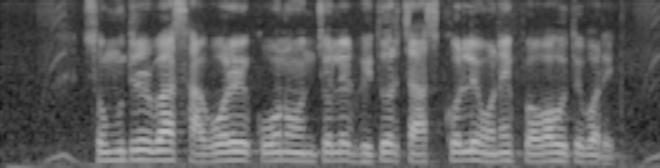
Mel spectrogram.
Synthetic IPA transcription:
ʃomud̪ɾeɾbaʃaɡoɾeɾkonɔnt͡ɕoleɾbʱit̪oɾt͡ɕat͡ɕkolːeɔnek̚pɾɔbʱaɦot̪epaɾe

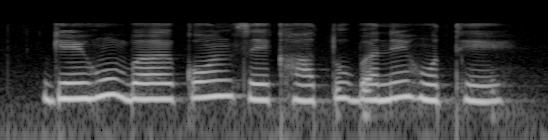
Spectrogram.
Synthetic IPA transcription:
ɡeːɦũbəɾkɔːnsekʰaːt̪ũbɐneɦoːt̪ʰeː

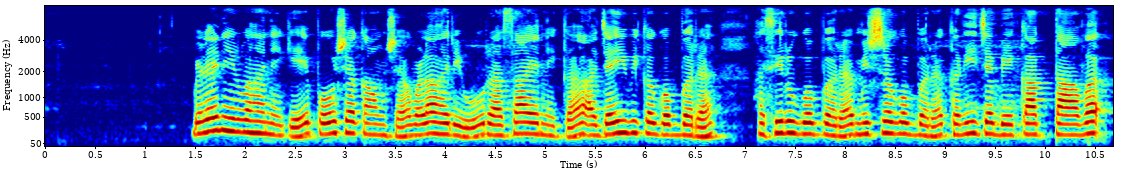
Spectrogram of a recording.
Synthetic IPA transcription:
bɛɭeniɾʋɐɦɐneɡepɔːʃɐkaːmʃɐʋɐɭɐɦɐɾiʋuɾaːsaːjɐnikɐːd͡ʒɐjʋikɐɡobːɐɾɐ | hɐsiɾuɡobːɐɾɐmiʂɾɐɡobːɐɾɐkɐniːd͡ʒɐbeːkaːɡ̚t̪aːʋɐ

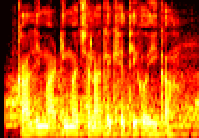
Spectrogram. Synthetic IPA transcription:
kaːlimaːʈimẽt͡ʃɐnakekʰeːt̪iɦoikaː

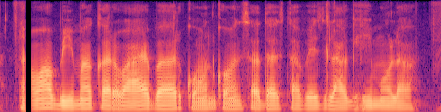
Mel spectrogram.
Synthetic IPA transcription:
nəʋabiːmakəɾʋaːjbəɾkɔ̰ːnkɔ̰ːnsa̰d̪əst̪aʋed͡ʒlaːɡɦimoːla

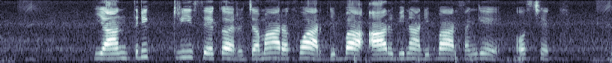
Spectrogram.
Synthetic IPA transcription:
jaːnt̪ɾik̚ | ʈɾiseːkəɾd͡ʒəmaɾəkʰʋaːɾɖɪbːaʔaːɾbinaɖɪbːaːɾsə̃ŋɡʱeo̰st͡ʃʰek

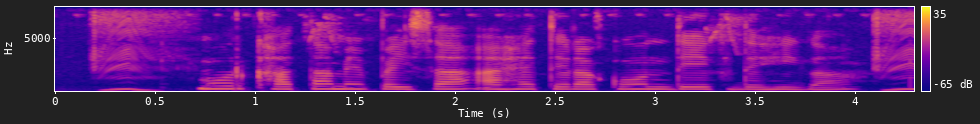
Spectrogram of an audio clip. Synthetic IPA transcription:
moːɾkʰaːt̪amẽpəɪsaʔaːɦɛt̪eːɾakɔːnd̪eːkʰd̪eɦiːɡaː

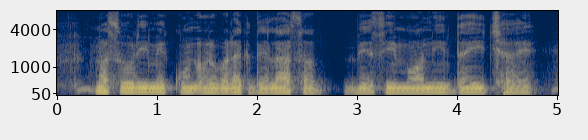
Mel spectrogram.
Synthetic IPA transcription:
məsuɾimekonoɾbəɾəkd̪elasəbː | esimɔːnid̪əit͡ʃʰəj

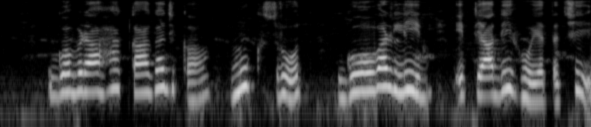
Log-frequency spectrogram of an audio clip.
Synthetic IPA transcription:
ɡobɾaːɦakaːɡəd͡ʒka | mʊkʰsɾoːt̪ | ɡoːʋəɾliːd̪ɪt̪jaːd̪iɦoːjət̪t͡ʃʰi

